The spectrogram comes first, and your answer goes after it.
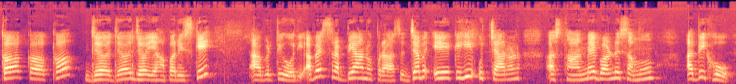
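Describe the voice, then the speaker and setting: A woman's voice: on the high side, measured pace. A woman teaching a Hindi grammar lesson to students, repeating terms and asking herself questions before she answers them.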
